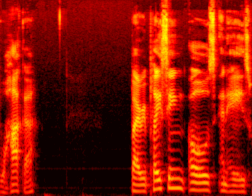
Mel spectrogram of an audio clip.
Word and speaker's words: Oaxaca: to the english x it can also take on an s sound or an h sound as with the mexican state of oaxaca by replacing o's and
